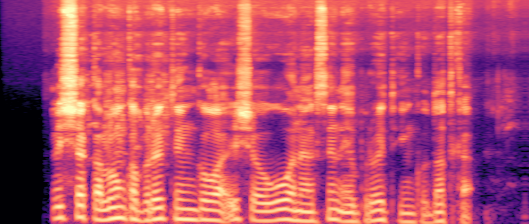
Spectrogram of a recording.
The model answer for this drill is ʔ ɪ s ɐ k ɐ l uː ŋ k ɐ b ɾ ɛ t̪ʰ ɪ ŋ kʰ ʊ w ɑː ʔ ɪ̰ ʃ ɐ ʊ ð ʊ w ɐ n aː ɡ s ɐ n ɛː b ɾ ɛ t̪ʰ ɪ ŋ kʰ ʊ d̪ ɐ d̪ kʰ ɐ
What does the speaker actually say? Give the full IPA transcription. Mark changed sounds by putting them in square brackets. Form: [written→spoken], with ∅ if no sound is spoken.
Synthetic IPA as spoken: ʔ ɪ [s→ʃ] ɐ k ɐ l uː ŋ k ɐ b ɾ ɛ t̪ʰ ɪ ŋ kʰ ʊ w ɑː ʔ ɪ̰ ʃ ɐ ʊ [ð→ɣ] ʊ w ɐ n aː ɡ s ɐ n ɛː b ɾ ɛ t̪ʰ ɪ ŋ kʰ ʊ d̪ ɐ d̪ kʰ ɐ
